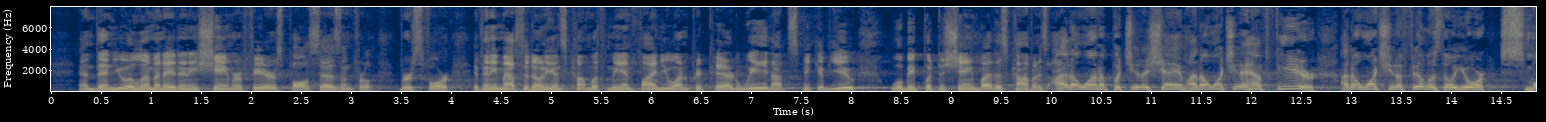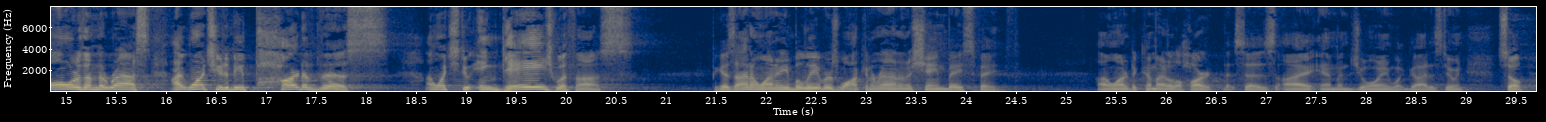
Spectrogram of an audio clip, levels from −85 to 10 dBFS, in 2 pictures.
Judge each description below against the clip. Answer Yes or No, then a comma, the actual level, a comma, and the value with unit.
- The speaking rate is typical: No, fast, 225 wpm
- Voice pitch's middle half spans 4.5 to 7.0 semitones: Yes, wide, 5.4 semitones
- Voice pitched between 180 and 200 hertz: No, medium, 150 Hz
